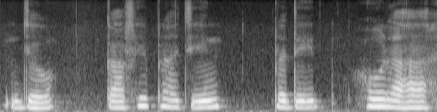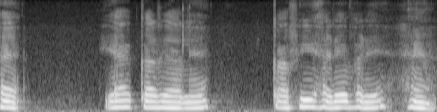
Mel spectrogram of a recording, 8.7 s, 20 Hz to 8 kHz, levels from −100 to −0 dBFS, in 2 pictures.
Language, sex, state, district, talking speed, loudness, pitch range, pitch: Magahi, male, Bihar, Gaya, 95 wpm, -14 LUFS, 155-175 Hz, 165 Hz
